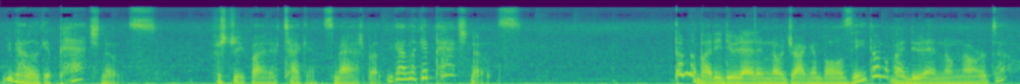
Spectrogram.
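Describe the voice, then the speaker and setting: A soft-spoken man whispering at a fairly quick pace over noticeable background noise. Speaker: gaming streamer. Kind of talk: live stream commentary. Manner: soft-spoken, whispering.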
